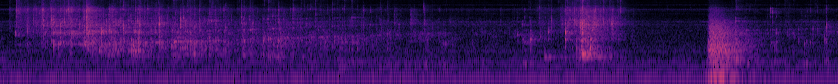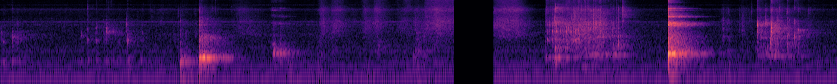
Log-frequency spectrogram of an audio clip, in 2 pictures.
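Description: Homemade fly-repellent mopping liquid is poured into a bottle, giving faint intermittent splashes and liquid trickles with quiet pauses between pours.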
